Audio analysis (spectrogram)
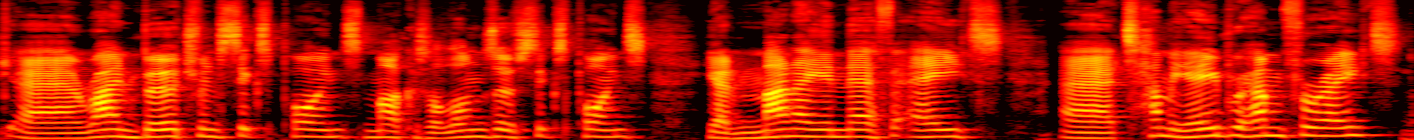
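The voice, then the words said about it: Hull English accent. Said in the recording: “Is that your ridiculous accent? ... Well, it's because I'm from Hull.”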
